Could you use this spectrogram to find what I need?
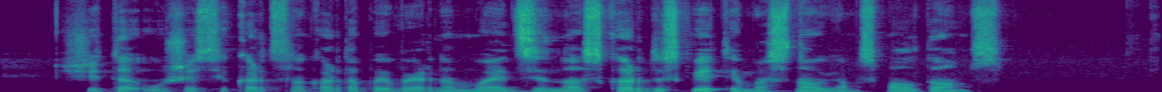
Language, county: Lithuanian, Klaipėda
